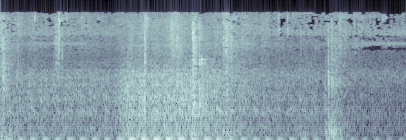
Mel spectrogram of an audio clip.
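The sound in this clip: A motorcycle stops as its rider turns off the light and gets off, outside an abandoned elementary school. The engine's low, rapid idle throb dies away midway, and a single dull thud follows against a steady hiss.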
